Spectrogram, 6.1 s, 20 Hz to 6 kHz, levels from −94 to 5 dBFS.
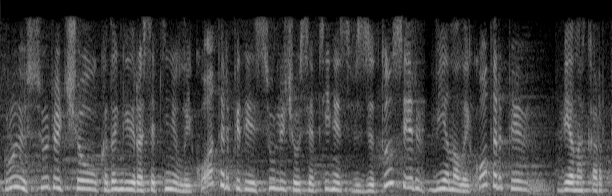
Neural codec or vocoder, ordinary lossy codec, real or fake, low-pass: none; MP3, 48 kbps; real; 5.4 kHz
